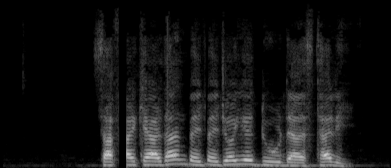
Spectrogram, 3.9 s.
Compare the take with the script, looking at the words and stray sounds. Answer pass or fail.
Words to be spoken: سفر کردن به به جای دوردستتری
fail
